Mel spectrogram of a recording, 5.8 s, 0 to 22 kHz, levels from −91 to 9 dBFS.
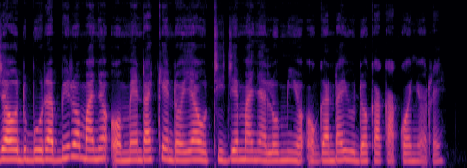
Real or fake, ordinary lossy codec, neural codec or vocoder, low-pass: fake; none; vocoder, 44.1 kHz, 128 mel bands every 256 samples, BigVGAN v2; none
